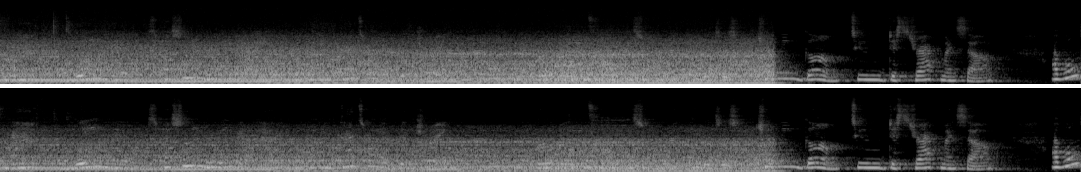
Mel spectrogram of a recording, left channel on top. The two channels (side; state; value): both; normal; correlation 0.60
